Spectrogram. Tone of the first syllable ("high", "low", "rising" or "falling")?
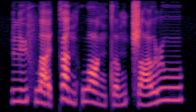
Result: rising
